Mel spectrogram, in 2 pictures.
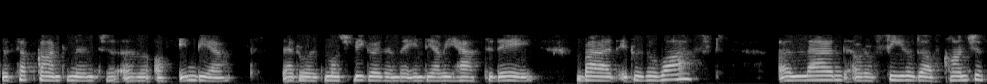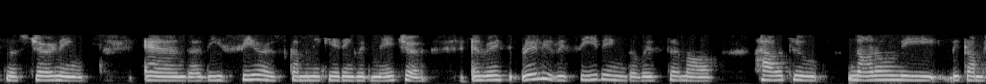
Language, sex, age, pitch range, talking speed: English, female, 50-69, 185-215 Hz, 130 wpm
